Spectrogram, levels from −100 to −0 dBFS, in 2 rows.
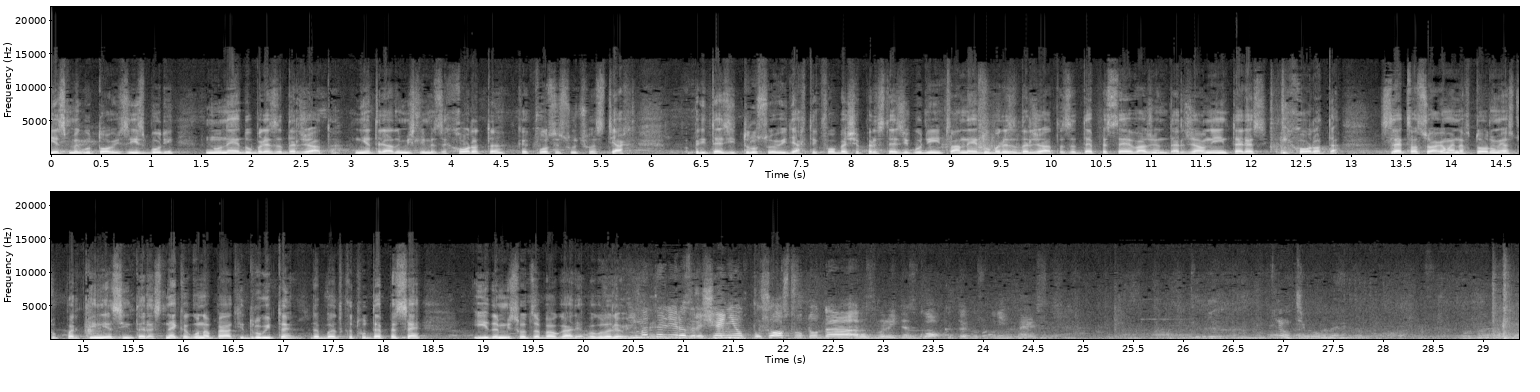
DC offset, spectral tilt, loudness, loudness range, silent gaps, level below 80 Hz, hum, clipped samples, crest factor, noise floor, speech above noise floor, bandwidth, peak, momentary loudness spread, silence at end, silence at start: under 0.1%; -6.5 dB/octave; -13 LUFS; 16 LU; none; -46 dBFS; none; under 0.1%; 14 dB; -38 dBFS; 25 dB; 13 kHz; 0 dBFS; 18 LU; 0 s; 0 s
